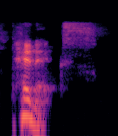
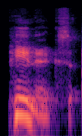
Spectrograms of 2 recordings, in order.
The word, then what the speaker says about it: Penix: I believe it's Penix. – Yeah, Penix.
